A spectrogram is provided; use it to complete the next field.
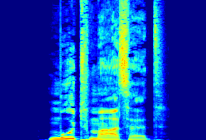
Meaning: second-person plural subjunctive I of mutmaßen
- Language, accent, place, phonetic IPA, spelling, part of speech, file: German, Germany, Berlin, [ˈmuːtˌmaːsət], mutmaßet, verb, De-mutmaßet.ogg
